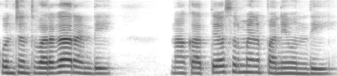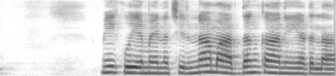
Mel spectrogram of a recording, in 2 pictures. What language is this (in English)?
Telugu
